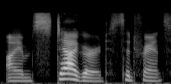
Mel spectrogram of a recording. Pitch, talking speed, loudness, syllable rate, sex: 180 Hz, 175 wpm, -22 LUFS, 5.0 syllables/s, female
